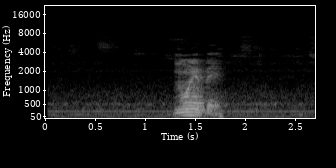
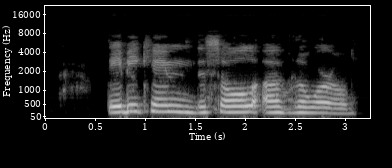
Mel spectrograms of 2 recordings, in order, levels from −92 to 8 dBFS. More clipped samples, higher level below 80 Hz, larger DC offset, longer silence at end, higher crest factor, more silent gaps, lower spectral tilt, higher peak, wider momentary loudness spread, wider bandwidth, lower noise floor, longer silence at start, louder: neither; about the same, -62 dBFS vs -64 dBFS; neither; about the same, 0.15 s vs 0.15 s; first, 22 dB vs 14 dB; neither; first, -8.5 dB/octave vs -6.5 dB/octave; second, -16 dBFS vs -6 dBFS; first, 27 LU vs 6 LU; about the same, 7.2 kHz vs 7.6 kHz; about the same, -59 dBFS vs -57 dBFS; first, 1.3 s vs 0.65 s; second, -34 LUFS vs -20 LUFS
